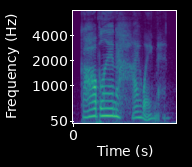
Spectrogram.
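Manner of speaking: usual speaking voice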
